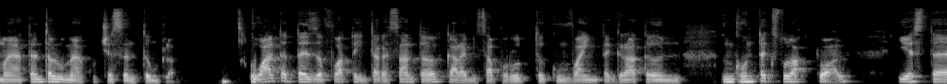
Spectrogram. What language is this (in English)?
Romanian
